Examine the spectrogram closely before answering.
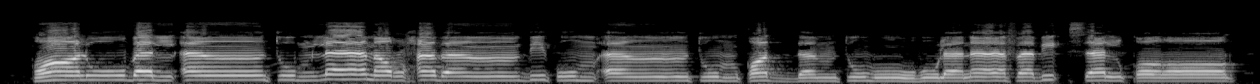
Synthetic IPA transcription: qɑːluːbalʔant̪ʊmlaːmɑɾˤħababɪkʊmʔant̪ʊmqɑd̪ːamt̪ʊmuːɦʊlanaːfabɪʔsalqɑɾˤɑːɾ

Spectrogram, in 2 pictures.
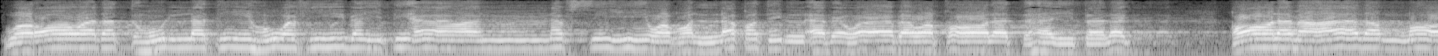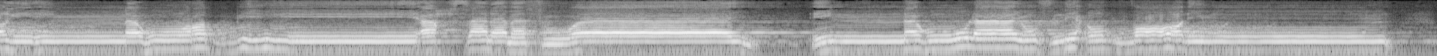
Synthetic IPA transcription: wɑɾˤɑːwad̪at̪hʊlːat̪iːɦʊwafiːbajt̪ɪɦaːʕanːafsɪhːwɑɣɑlːɑqɑt̪ɪlʔabwaːbawɑqɑːlat̪ɦajt̪alak̚ | qɑːlamaʕaːd̪alˤːɑːhɪʔɪnːaɦʊɾˤɑbːiː | ʔaħsanamaθwa | j | ʔɪnːaɦʊlaːjʊflɪħʊðˤːɑːlɪmu | n

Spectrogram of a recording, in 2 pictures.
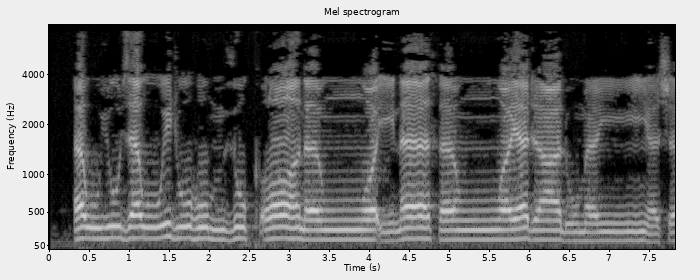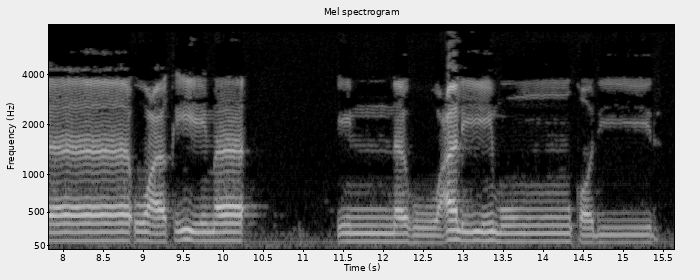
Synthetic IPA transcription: ʔawjʊzawːɪd͡ʒʊɦʊmðʊkɾɑːnanwaʔɪnaːθanwajad͡ʒʕalmanjaʃaː | ʔʊʕaqiːmaː | ʔɪnːahʊʕaliːmʊnqɑd̪iːɾ

